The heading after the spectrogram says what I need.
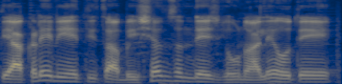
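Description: A man narrating an epic tale in a measured, dramatic reading. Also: medium pitch, animated. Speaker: storyteller. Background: soft instrumental music.

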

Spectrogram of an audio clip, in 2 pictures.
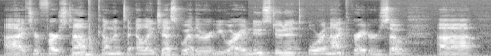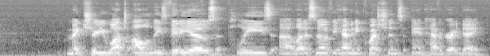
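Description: A man in his thirties talks to students in a relaxed, friendly way, with a few "uh" fillers between phrases. His voice sits fairly low. The office around him gives it a roomy echo, and he sounds a little off-mic. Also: normal speed, recorded from a distance. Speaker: school administrator. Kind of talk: casual video announcement. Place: school office, indoors.

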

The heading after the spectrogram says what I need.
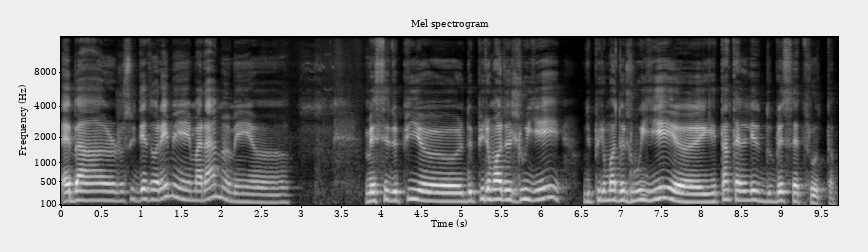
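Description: A man's voice: fairly high pitch, measured pace, natural voice. A man doing a stammering tractor driver with an odd accent. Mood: insistent, apologetic. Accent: put-on odd accent. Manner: hesitant, stumbling with many fillers. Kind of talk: toy figure film role-play.

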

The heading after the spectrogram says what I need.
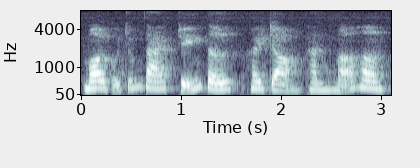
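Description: A woman with a Vietnamese accent teaching English pronunciation, repeating each word slowly and deliberately for practice. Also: fairly high pitch. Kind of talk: pronunciation lesson. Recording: echoey room with faint noise.

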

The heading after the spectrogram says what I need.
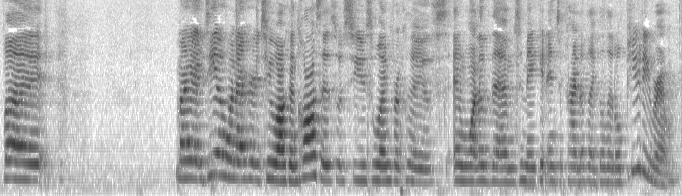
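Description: Echoey, empty rooms and faint hiss surround a young vlogger in her twenties giving a casual tour of her new apartment, its walls still bare. Recording on a handheld phone, she talks a little slowly in a fairly high voice, staying chatty and upbeat and saying "cute little" a lot.

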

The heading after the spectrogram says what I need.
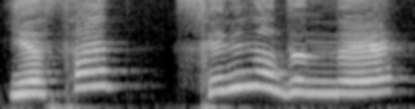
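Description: A woman's voice: slow pace, a little mellow. A woman voicing a lazy, curious little boy dinosaur in a children's storybook, sounding surprised. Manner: high and surprised when voicing him.

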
